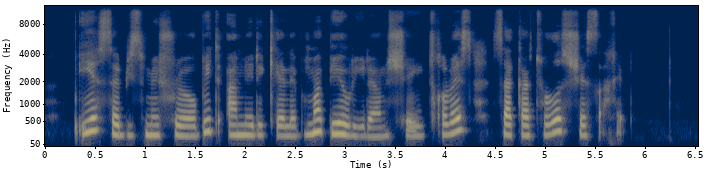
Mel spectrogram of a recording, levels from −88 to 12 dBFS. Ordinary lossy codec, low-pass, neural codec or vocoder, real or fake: Opus, 64 kbps; 10.8 kHz; codec, 24 kHz, 1.2 kbps, DualCodec; fake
